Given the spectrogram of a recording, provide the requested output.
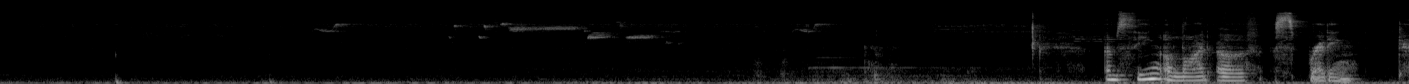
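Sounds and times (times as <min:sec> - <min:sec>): small bird chirping: 0:00.6 - 0:12.0
steady low rumble: 0:05.5 - 0:14.0.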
